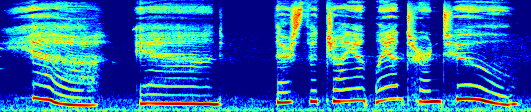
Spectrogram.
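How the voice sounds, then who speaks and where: A slow, dazed little girl. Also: very high-pitched, faint music behind, heavily acted, low-quality recording. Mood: dreamy. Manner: slow, flat, halting delivery. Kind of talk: game voice acting.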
